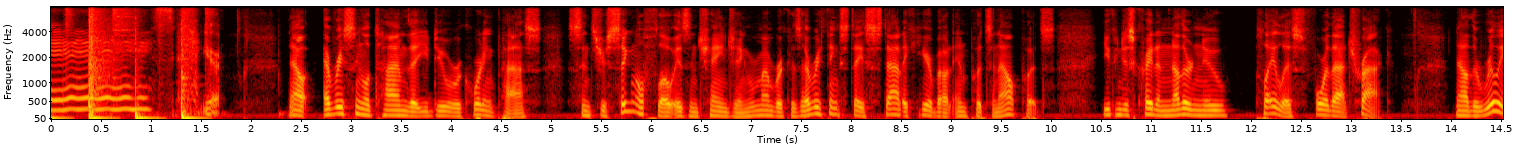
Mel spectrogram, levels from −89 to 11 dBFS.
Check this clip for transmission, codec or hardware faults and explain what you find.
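Two packet-loss faults appear, both on a call path whose audio stops at 8 kHz, consistent with a G.722 codec.

Repeated packet loss (robotic sound), 4.38–4.52 s: three closely spaced holes, the longest 18 ms, were filled by extending prior audio. About a third of the stretch is concealed, giving a choppy texture with pieces missing.

Scattered short gaps, 5.78–8.94 s: roughly ten isolated losses, each under about 30 ms, were patched by continuing the last sound. The result is brief ticks and smears in otherwise clear sound.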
